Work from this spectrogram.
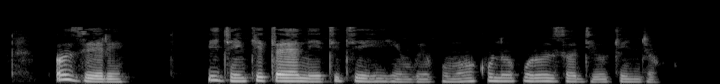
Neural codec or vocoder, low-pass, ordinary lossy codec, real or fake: none; 7.2 kHz; MP3, 24 kbps; real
